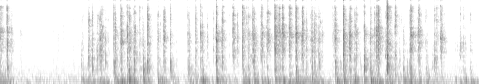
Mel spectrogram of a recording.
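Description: Fingertips tap on the keys of a black, hollow-bodied plastic split ergonomic computer keyboard. After a quiet, faint start, a rapid stream of short, sharp clicks runs steadily to the end, with bright key clatter over a soft low thump.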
